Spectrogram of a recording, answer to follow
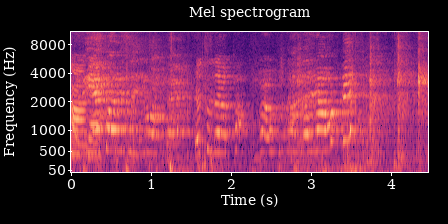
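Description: Children talking and calling out as they play, their high-pitched voices following one another without pause.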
